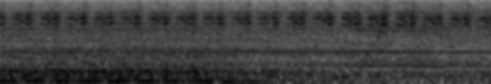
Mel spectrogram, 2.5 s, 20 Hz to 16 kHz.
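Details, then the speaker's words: Suspected failing idler/tensioner pulley bearing on a 2012 GMC Sierra at idle: fast, regular high chirp keeping time with engine speed, from the accessory belt drive; owner rules out alternator and power steering pump, doubts water pump, balancer or AC compressor. "What you're hearing is very likely a sound coming from the idler pulley right here. It's not coming from the alternator or the power steering pump."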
